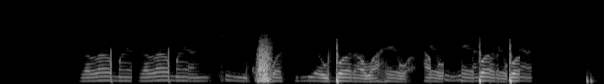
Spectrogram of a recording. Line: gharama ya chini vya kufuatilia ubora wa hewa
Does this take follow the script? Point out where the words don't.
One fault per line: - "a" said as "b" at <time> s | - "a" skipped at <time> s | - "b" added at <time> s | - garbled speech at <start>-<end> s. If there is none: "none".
- "gharama" added at 1.4 s
- "vya" skipped at 2.5 s
- garbled speech at 4.2-5.3 s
